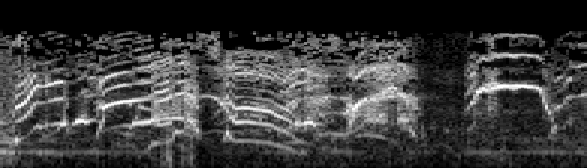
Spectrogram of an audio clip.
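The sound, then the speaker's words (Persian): A woman shrieks and shouts in Iran after being accused of not observing compulsory hijab; loud, high-pitched screams and cries run almost without pause, with a few brief dips between bursts. “صدای فریاد و جیغ زنی که تنها اتهامش رعایت نکردن حجابی است که آن را اجباری می‌داند.”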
